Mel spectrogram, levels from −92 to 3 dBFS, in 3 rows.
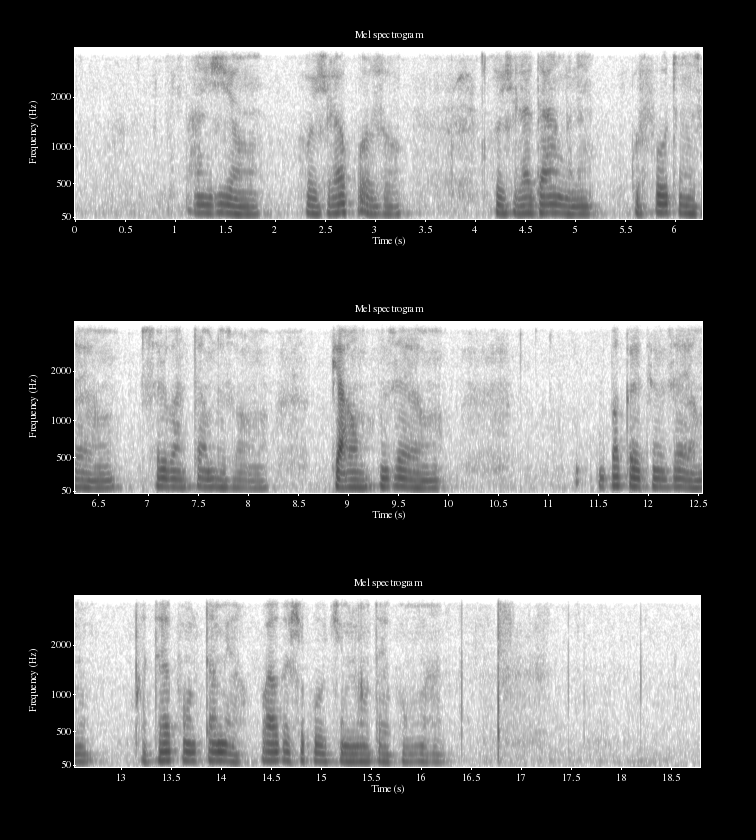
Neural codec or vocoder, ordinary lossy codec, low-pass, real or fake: vocoder, 24 kHz, 100 mel bands, Vocos; Opus, 16 kbps; 3.6 kHz; fake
